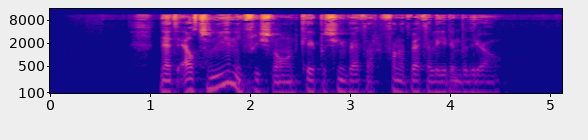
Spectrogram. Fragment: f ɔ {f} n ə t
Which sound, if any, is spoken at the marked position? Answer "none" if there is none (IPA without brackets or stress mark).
none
